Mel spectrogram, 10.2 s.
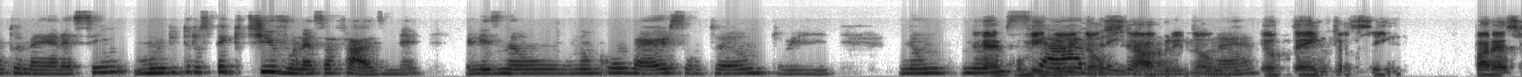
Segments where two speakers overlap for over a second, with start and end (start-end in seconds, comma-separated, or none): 6.5-8.4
